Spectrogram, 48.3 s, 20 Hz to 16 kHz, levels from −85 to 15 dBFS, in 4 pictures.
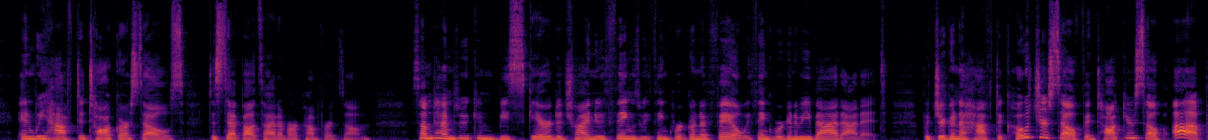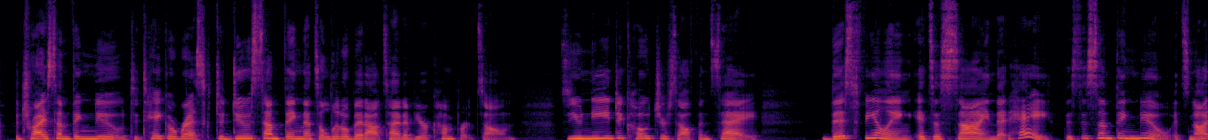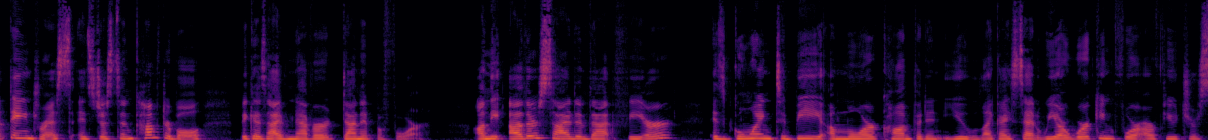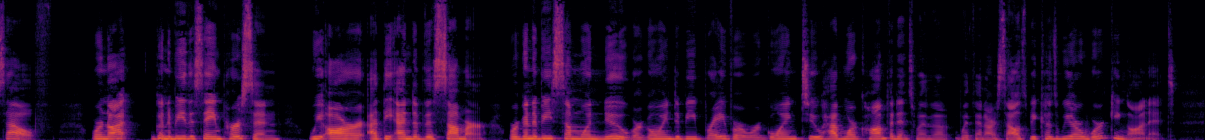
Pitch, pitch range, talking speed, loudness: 220 Hz, 205-235 Hz, 205 wpm, -29 LUFS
